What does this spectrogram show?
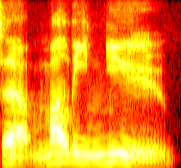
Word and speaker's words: Molyneux: Oh, just so that I'm pretty sure I pronounced that wrong. I believe that's Molyneux.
